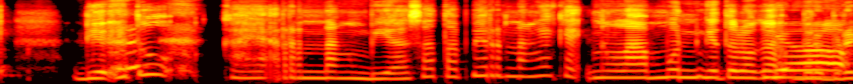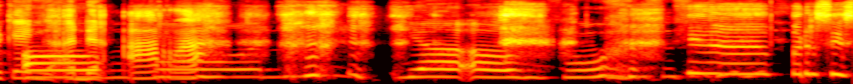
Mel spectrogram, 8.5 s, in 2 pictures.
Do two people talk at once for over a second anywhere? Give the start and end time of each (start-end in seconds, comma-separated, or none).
3.8-5.3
